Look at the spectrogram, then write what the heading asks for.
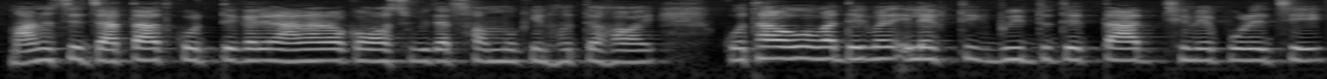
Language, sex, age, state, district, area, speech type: Bengali, female, 45-60, West Bengal, Bankura, urban, spontaneous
